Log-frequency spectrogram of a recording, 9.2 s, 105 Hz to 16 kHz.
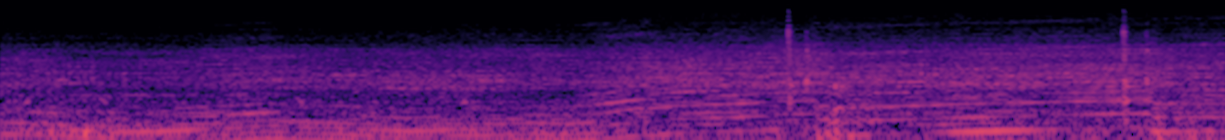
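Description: A 1980s–90s GT race car in Project Motor Racing drones steadily under engine load, its pitch sweeping up and down through gear changes, with faint ticks and a brief speech-like murmur in the mix.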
